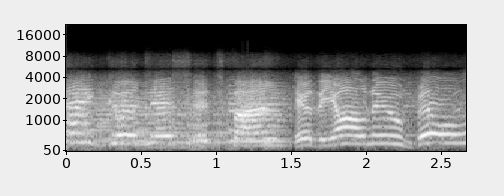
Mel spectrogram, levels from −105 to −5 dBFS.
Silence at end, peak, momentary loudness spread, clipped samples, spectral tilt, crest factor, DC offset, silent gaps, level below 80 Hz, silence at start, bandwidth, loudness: 0 s; 0 dBFS; 5 LU; under 0.1%; -5.5 dB/octave; 12 dB; under 0.1%; none; -66 dBFS; 0 s; 7.2 kHz; -12 LUFS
